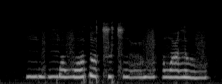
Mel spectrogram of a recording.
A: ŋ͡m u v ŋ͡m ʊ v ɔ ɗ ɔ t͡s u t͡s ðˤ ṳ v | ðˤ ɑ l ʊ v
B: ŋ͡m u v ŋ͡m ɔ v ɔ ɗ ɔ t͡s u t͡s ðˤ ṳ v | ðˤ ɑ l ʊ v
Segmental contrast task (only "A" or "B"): B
